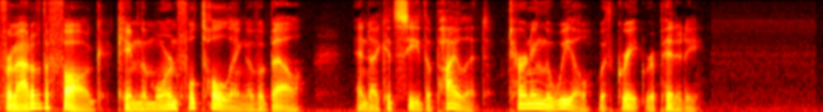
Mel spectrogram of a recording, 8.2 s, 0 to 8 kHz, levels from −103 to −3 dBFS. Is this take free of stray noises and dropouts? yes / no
yes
